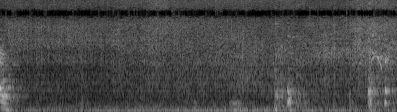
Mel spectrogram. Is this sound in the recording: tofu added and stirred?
yes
